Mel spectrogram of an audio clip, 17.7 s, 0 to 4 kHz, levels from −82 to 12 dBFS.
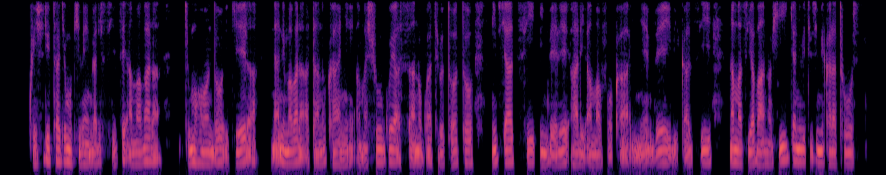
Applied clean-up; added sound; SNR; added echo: none; none; none; none.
